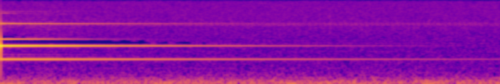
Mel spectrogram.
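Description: A single bright, bell-like ding from an animated logo sting, struck just before and ringing out, fading away steadily.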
